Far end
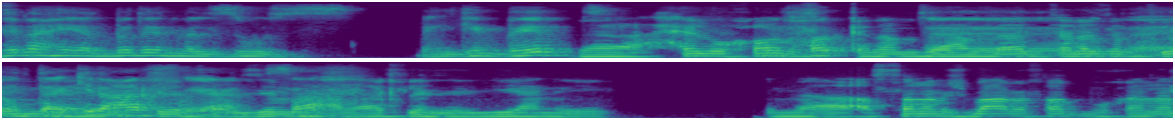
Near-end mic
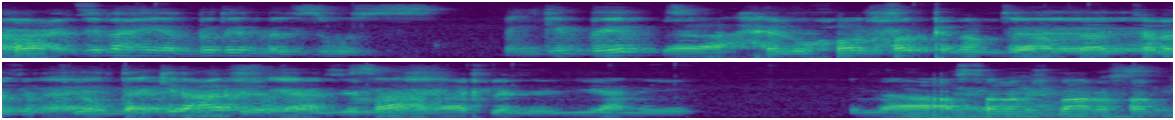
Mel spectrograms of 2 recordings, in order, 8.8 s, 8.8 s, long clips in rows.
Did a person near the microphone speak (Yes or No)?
Yes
